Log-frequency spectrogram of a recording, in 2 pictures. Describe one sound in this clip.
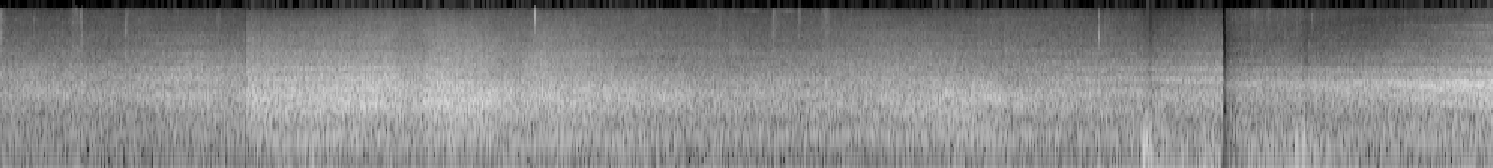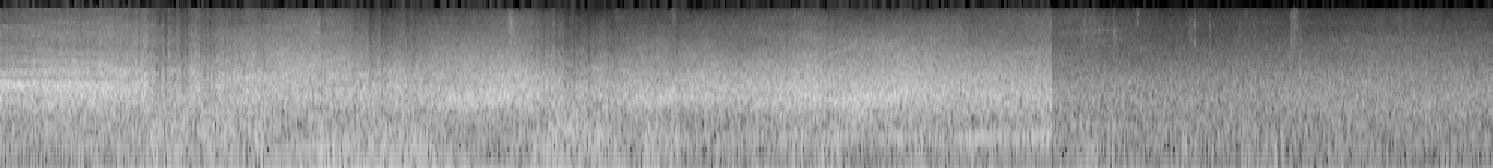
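Cars pass by steadily on a nearby road.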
